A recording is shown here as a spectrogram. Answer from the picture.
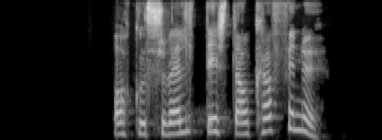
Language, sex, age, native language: Icelandic, female, 40-49, Icelandic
